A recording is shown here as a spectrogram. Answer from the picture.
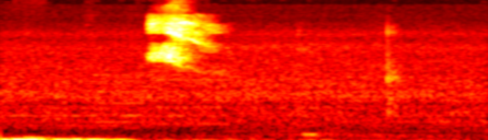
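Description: A low rumble at the start, then one short, high bird chirp falling in pitch about a second in.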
